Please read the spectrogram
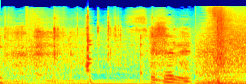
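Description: A man laughs briefly over quiet background music that has a steady low bass. There are a couple of sharp clicks about a second in.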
